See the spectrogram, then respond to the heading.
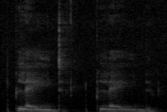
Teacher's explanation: the ending will be pronounced with the voiced dental sound, with a d, played, played.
